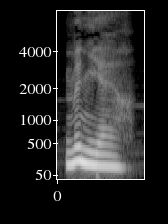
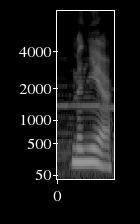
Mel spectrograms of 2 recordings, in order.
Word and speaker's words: Meunière: Meunière. Meunière.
